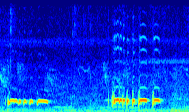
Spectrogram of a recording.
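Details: Two rolling cooed phrases from a local zebra dove used as a lure to call rivals, a softer run first, then a louder, sharper one after a short pause.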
